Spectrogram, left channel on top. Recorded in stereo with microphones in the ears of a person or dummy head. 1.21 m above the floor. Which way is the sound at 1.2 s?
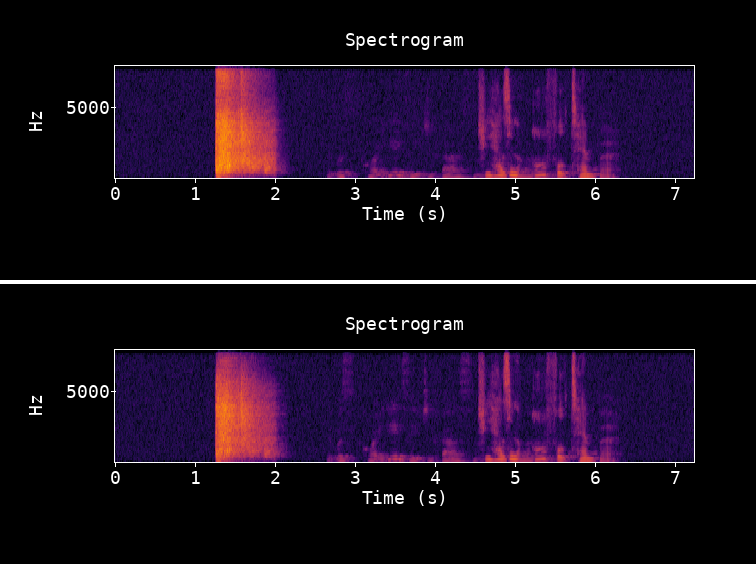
25° left (ahead or behind).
